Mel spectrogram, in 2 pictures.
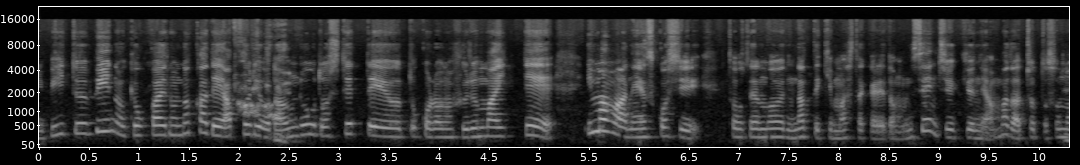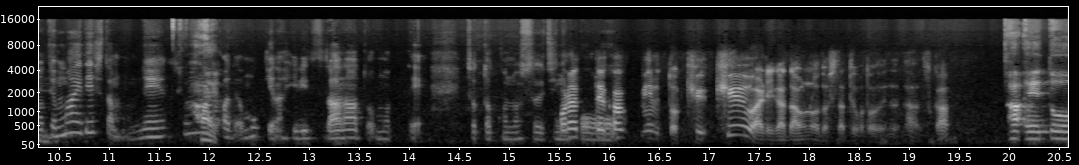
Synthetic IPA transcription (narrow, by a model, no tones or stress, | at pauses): bʲiːt̪ɯːbʲiːno̞ɡʲo̞ːkaino̞nakad̪e̞apɯ̟ɾʲio̞d̪aɯ̟̃nɾo̞ːd̪o̞ɕi̥t̪e̞t̪ːe̞jɯ̟ːt̪o̞ko̞ɾo̞no̞ɸɯ̟ɾɯ̟mait̪ːe̞ | imaβane̞sɨ̥ko̞ɕi | t̪o̞ːzẽ̞nːo̞jo̞ːɲ̟inat̪ːe̞kʲimaɕi̥t̪ake̞ɾe̞d̪o̞mo̞ɲ̟isẽ̞ɲ̟d͡ʑɨːkʲɨɯ̟ːnẽ̞βa̰mad̪at͡ɕo̞t̪ːo̞so̞no̞t̪e̞maid̪e̞ɕi̥t̪a̰mõ̞̰nːe̞soononakad̪e̞̰omokʲina̰çiɾʲit͡sɨd̪anat̪o̞ːmo̞t̪ːe̞̰t͡ɕo̞t̪ːo̞ko̞no̞sɨːd͡ʑikoɾeekakɯmʲiɾɯ̟t̪o̞kʲʰɨːkʲʰɨːβa̰ɾʲḭɡa̰d̪a̰ɯ̰̃ɾo̞ːd̪o̞ɕi̥t̪at̪ḛkot̪o̰d̪enã̰nsɨ̥ka̰ | aʔet̪o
